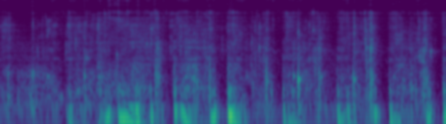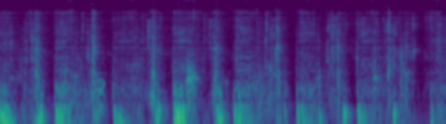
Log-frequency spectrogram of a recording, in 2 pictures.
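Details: Max, a dog, licks a bumpy orange mat smeared with eggs and diluted peanut oil in a quiet indoor recording. Wet, smacking tongue strokes repeat quickly and steadily, with soft low thuds under each lap and no voices.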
